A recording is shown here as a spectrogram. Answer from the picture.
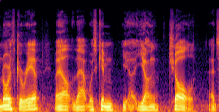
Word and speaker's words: Kim Yong-chol: Well, that was Kim Yong-chol. That's how his name is pronounced.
